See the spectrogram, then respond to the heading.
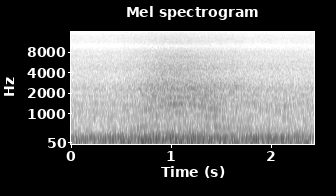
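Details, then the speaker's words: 2005 Ford F-150 Lariat 5.4L Triton V8, 215,000 miles, revving. A thin whine climbs and grows louder with engine speed, worst when very cold but now constant; tensioner, idler pulley and serpentine belt are to be replaced. "Okay, so there's the noise. It happens mostly when it's really, really cold, but now it will not go away."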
